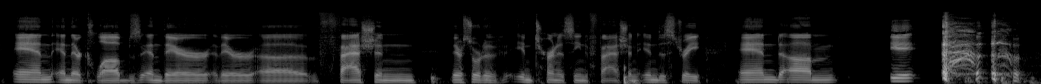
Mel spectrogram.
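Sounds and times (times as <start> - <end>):
speech: 0.1 - 10.4
person coughing: 9.4 - 10.4.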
